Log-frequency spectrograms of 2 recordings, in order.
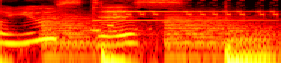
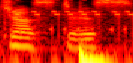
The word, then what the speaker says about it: Justice: be rough buddy wha-wha a bolo Eustis that's justice better learn how to say it if you ever want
